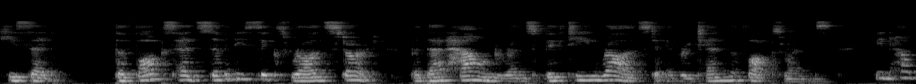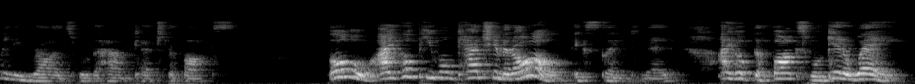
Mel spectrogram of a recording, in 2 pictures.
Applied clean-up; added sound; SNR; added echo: none; none; none; reverberation time 0.3 s.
